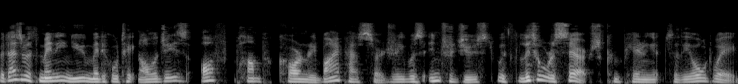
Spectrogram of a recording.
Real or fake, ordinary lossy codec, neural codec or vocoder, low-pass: real; MP3, 32 kbps; none; 7.2 kHz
